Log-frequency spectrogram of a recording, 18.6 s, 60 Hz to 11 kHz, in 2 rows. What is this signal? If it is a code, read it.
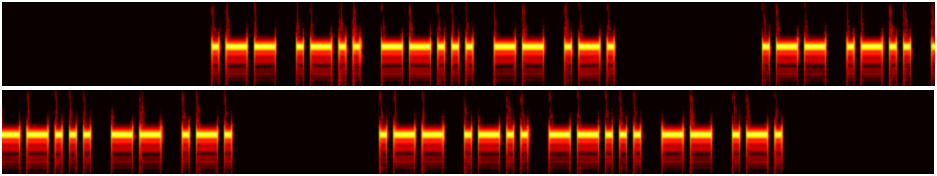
Morse code, heard as a keyed tone, about 17 wpm, 700 Hz. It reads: WL7MR WL7MR WL7MR
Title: USA Call Signs - 5 Characters - Repeated 3x - 17wpm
